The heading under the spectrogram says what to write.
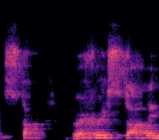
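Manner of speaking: replaying a fan's yell for the stop; retold scream. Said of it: "I was screaming".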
